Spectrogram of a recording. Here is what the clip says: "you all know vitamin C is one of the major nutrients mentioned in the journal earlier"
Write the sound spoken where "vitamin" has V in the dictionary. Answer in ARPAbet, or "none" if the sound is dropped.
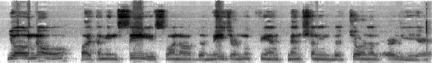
B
